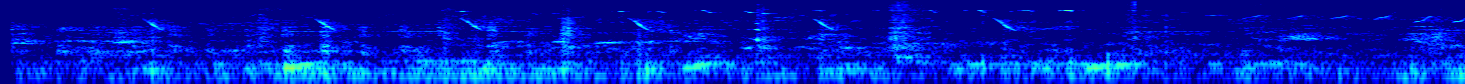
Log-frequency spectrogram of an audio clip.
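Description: Faint bird calls: many short, high whistled notes falling in pitch, repeated throughout. Soft crunches of footsteps on dry leaf litter are mixed in.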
